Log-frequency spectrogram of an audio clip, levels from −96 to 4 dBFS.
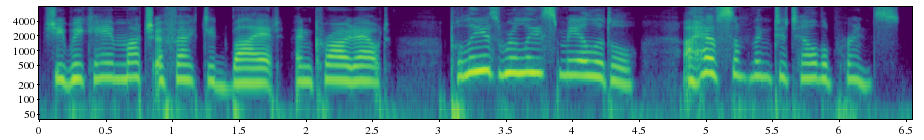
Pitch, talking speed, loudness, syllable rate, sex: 270 Hz, 190 wpm, -18 LUFS, 5.8 syllables/s, female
